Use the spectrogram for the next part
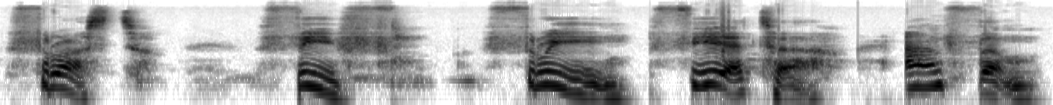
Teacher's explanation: They are known with a voiceless th sound.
